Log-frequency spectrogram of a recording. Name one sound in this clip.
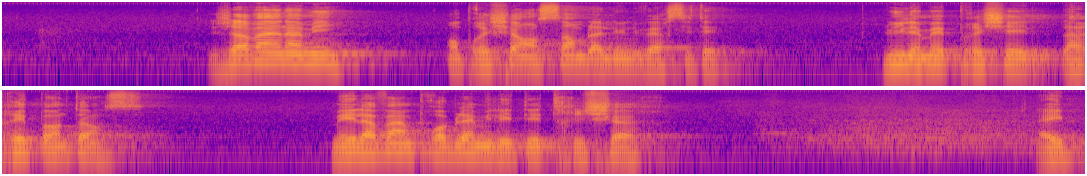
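A man speaks with animation into a microphone, heard through loudspeakers in a large echoing hall.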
